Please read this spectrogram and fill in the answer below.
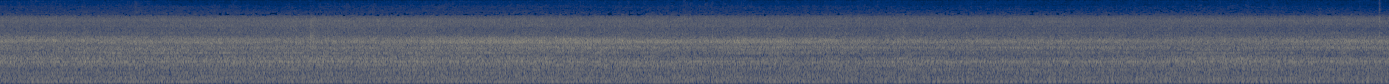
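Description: An engine running steadily at idle, with a constant low hum under an even hiss.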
